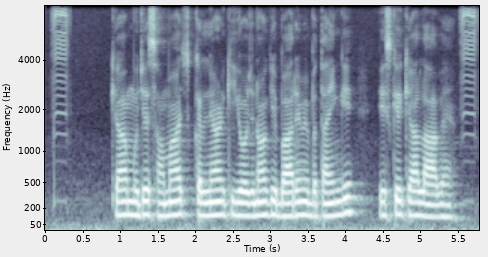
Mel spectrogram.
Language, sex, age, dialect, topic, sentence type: Hindi, male, 18-24, Garhwali, banking, question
